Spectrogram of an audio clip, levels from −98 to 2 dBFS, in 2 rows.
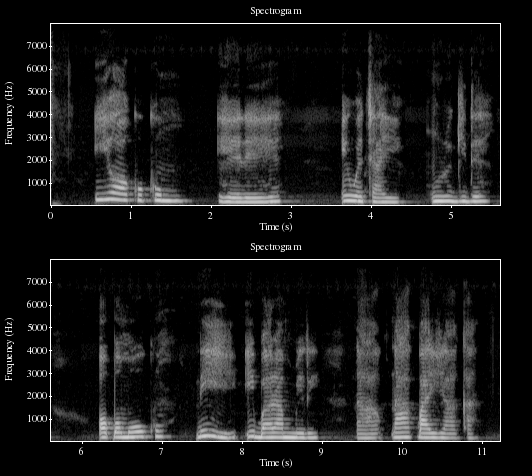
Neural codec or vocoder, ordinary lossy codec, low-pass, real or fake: none; none; none; real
